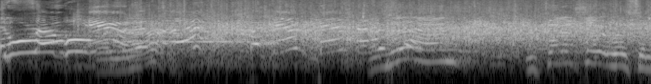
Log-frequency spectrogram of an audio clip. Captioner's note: applause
